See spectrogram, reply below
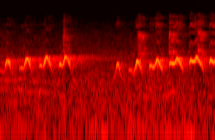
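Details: Asian koel in a fast run of short, rising whistled notes, about three per second, excited and rapid, with some background noise.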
